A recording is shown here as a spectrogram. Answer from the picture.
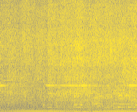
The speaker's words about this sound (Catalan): És el so amb l'aigua present, el so que deixen els treballs dels bombers traient aigua d'un aparcament subterrani de Gandia.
